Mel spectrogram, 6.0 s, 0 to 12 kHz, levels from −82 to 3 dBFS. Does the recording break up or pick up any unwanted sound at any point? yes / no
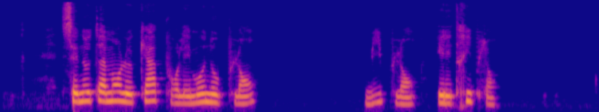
no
